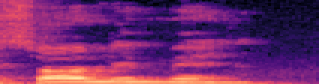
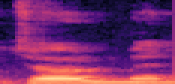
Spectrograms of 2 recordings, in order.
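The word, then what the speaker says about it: Charlemagne: अब इसका एक परफेक्ट एग्जांपल हो जाता है एम्पायर ऑफ शार्लेमेन, इसकी प्रोनाउंसिएशन है शार्लेमेन, ठीक है। कभी कोई चार्लमैन वगैरह बोले तो इसकी प्रोनाउंसिएशन है शार्लेमेन।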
